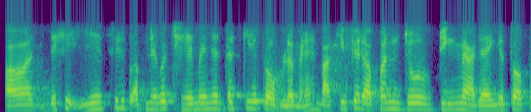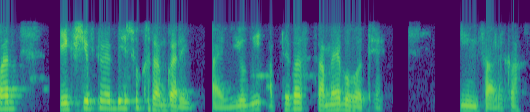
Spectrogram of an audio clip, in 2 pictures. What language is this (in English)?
Hindi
